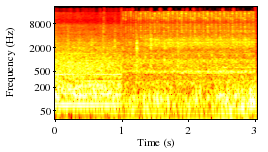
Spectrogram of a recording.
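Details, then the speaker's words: Cold engine just after repair, still knocking: deep, uneven idle with a dull knock underneath that persists at idle, plus smoke; owner suspects a loose component, piston or connecting rod, possibly cylinder 1, not oil starvation. "Mira ya se oye el ruido"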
